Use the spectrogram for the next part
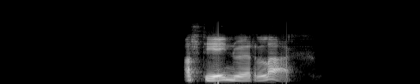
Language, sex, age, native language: Icelandic, male, 40-49, Icelandic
